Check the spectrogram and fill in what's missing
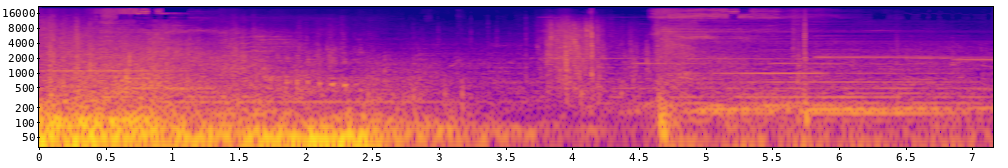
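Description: The Confringo explosive spell in Hogwarts Legacy bursts with a booming blast, then a second sharp crack and clattering debris, with a lingering magical ringing afterwards.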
